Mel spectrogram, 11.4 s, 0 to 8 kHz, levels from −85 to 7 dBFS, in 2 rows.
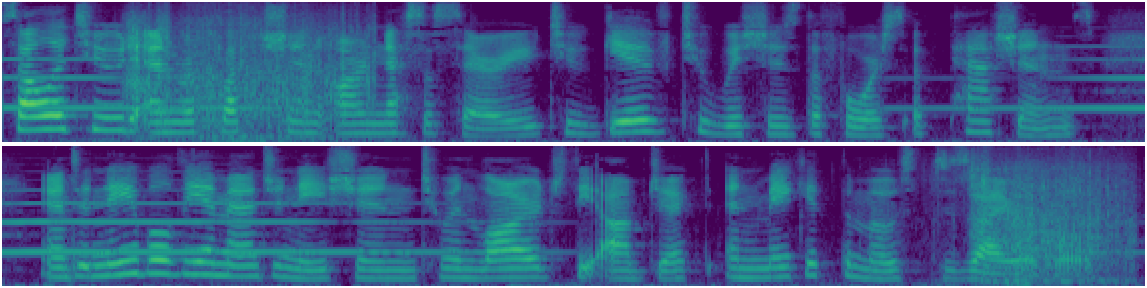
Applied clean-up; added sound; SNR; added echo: none; Bicycle + Wind instrument, woodwind instrument; 10 dB; none.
